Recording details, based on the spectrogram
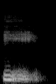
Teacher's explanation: So the body of the tongue is high in front and the root is advanced.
